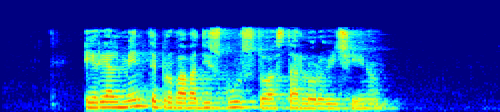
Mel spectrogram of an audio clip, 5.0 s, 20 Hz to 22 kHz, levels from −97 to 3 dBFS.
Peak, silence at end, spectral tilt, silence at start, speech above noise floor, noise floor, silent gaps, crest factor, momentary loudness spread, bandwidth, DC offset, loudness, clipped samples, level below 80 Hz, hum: -6 dBFS; 1.15 s; -4.5 dB/octave; 0.85 s; 57 dB; -79 dBFS; none; 18 dB; 10 LU; 8.4 kHz; under 0.1%; -22 LUFS; under 0.1%; -60 dBFS; none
